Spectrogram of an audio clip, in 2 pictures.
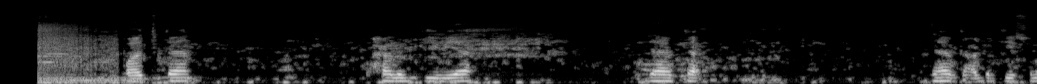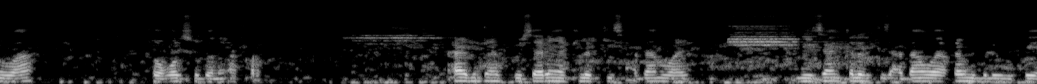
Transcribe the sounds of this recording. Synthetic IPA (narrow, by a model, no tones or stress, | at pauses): baːd͡ʒ̪ʊ̥kʰaːn | wɑħɑːlɐɡʊɡiːβɪjaː | d̪ɐhbkʰɐ | d̪ɐhɐbkʰɐʕɑd̪ɐrkʰiːsʊnɐwɑ | b̥ɔqɔlsɔd̪ɔniʔɐfɐr | ħaːɡd̪ɐhɐb̚kʰʊwɪsaːɾɐjakʰɐlɐrkʰiːsʕɑd̪aːnwɑːjɛ | miːsaːŋkʰɐlɐrk̪ʰiːsʕɑd̪aːnwɑːjɛqɛːbnɐbɪluwɣukʰʊjaɾ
